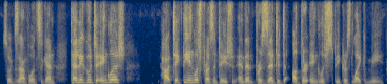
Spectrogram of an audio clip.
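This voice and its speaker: A young man as a podcast guest, giving energetic and emphatic advice and often tagging his points with "right?". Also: fairly high pitch, brisk, no echo. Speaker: guest, public speaking coach. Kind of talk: casual podcast interview.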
